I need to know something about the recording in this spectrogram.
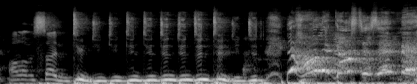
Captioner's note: humming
